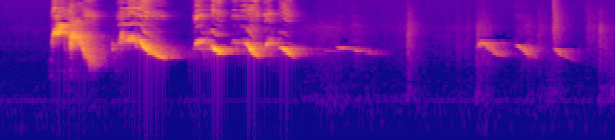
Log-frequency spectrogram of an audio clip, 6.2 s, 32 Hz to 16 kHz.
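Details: Grey parrot's morning whistles from the top of its cage on June 15, 2016: a run of loud, sliding whistles swooping downward one after another, then a softer trailing note and a short group of three falling whistles, with room hum.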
